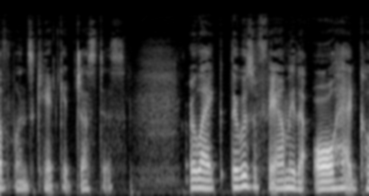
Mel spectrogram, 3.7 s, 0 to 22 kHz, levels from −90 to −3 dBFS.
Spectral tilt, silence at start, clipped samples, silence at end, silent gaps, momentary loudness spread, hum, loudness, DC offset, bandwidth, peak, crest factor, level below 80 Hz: -5.5 dB/octave; 0 s; under 0.1%; 0 s; none; 14 LU; none; -24 LUFS; under 0.1%; 15.5 kHz; -4 dBFS; 20 dB; -64 dBFS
